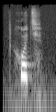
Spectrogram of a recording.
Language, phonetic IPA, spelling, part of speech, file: Russian, [xotʲ], хоть, conjunction / particle, Ru-хоть.ogg
- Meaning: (conjunction) 1. although 2. even if; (particle) 1. at least, if only 2. for example, even, you may, might as well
